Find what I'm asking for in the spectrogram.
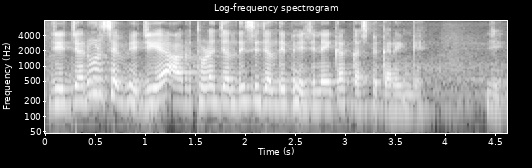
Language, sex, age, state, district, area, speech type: Hindi, female, 60+, Madhya Pradesh, Balaghat, rural, spontaneous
